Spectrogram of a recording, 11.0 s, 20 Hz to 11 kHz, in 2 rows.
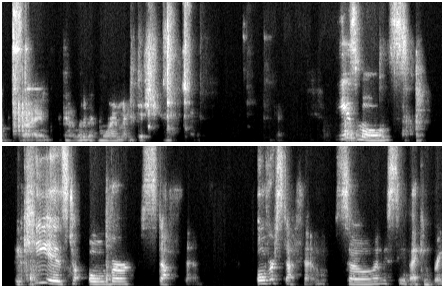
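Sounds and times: woman's voice: 0.0 - 2.1, 4.2 - 8.0, 8.7 - 11.0.

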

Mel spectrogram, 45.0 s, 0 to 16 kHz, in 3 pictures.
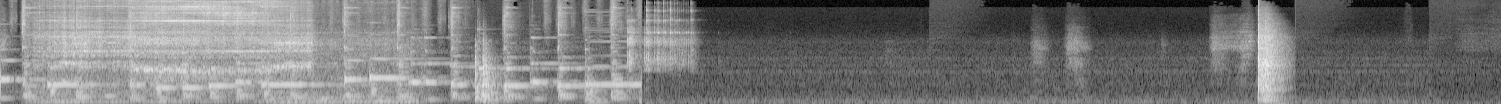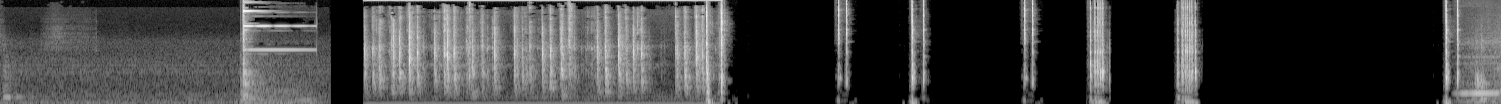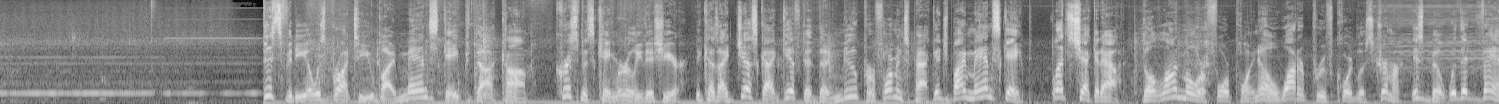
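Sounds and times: band saw cutting plywood: 0.0 - 4.1, 41.0 - 45.0
background music melody: 0.0 - 6.4
computer keyboard typing: 18.7 - 22.3.

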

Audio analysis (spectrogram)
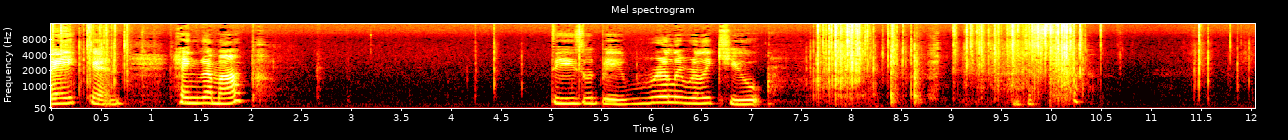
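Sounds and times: plastic bag crinkling: 0.0 - 1.2, 7.5 - 12.0.

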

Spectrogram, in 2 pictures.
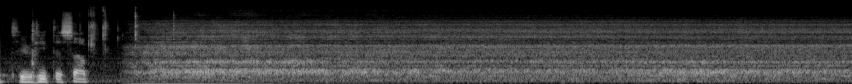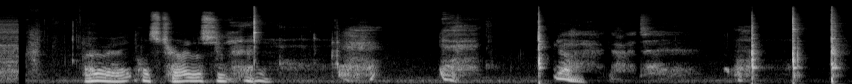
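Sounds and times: hand torch flame hissing: 1.2 - 8.8.

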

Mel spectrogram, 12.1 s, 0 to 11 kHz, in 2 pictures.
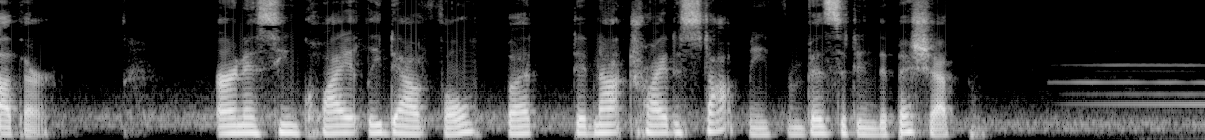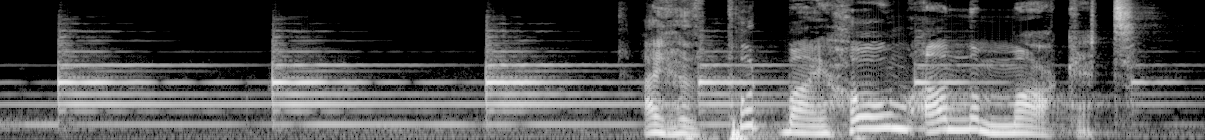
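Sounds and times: faint hum: 0.0 - 12.0
bell strokes ringing: 5.2 - 12.0.

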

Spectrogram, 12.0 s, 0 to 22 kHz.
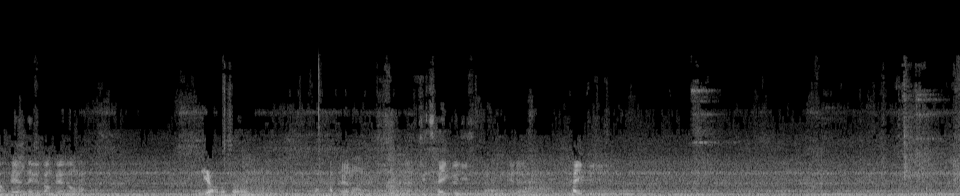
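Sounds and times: machinery humming: 0.0 - 12.0.

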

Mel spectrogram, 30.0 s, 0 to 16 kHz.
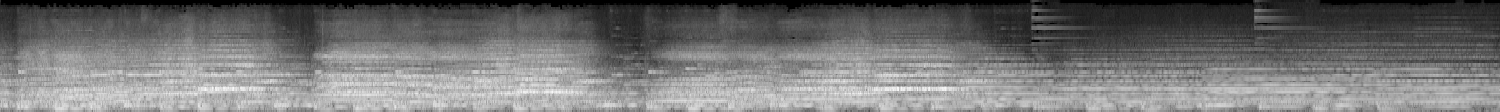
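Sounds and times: choir and orchestra: 0.0 - 30.0.

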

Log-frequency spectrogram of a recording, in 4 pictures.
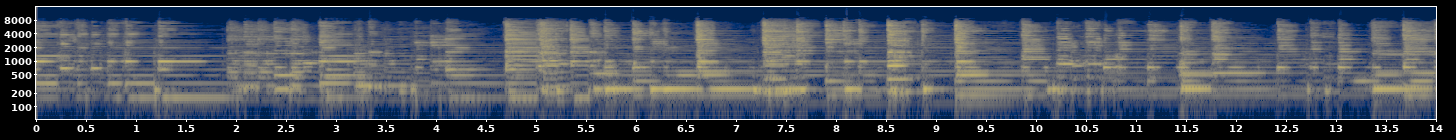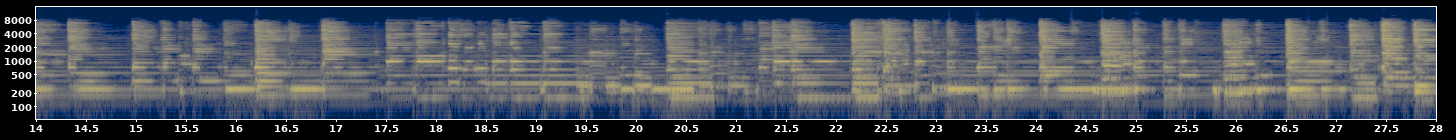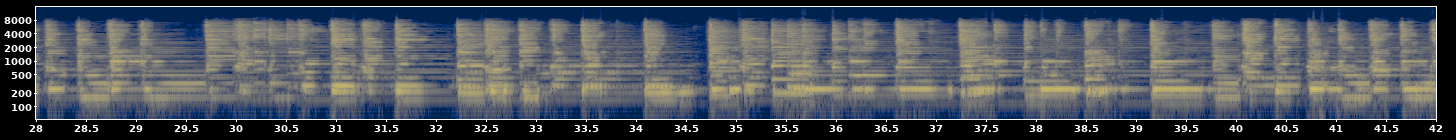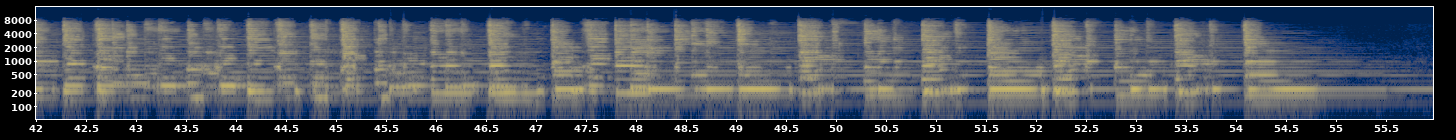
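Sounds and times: plucked long-necked lute melody: 0.0 - 55.9.

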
